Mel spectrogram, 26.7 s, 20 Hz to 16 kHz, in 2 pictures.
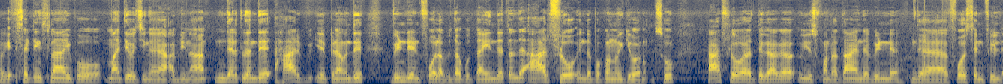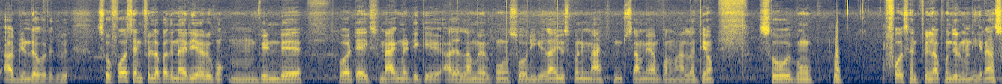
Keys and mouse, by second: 12.6 click, 13.8 shift+a.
